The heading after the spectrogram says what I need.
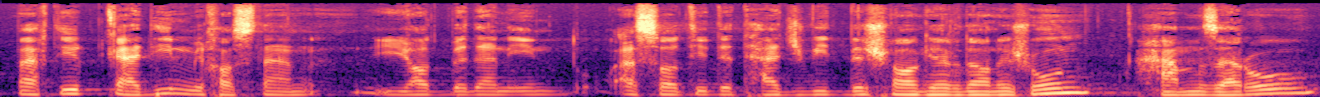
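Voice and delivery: ordinary delivery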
